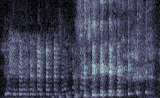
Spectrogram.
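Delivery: a high-pitched burst of real laughter. Real, not acted. Laughing at his own joke about answering the door shirtless, high real laughter. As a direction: crack up high and long.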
